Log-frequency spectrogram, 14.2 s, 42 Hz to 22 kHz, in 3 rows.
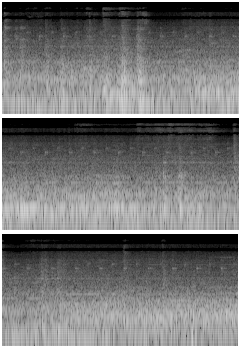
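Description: KTR700 diesel railcar running and slowing into a station, heard from inside the cab: a steady low engine and running hum, with a few clacks from the wheels over rail joints or points.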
